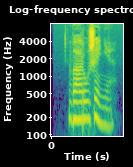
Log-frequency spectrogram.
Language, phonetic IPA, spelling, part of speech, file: Russian, [vɐɐrʊˈʐɛnʲɪje], вооружение, noun, Ru-вооружение.ogg
- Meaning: 1. arming, armament 2. arm (weapon) 3. equipment, rig, requisites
